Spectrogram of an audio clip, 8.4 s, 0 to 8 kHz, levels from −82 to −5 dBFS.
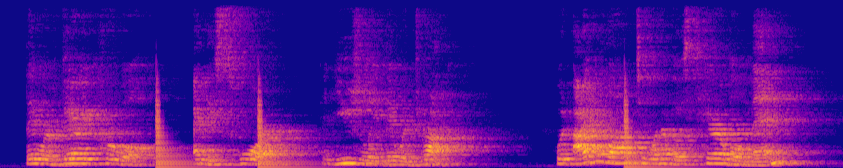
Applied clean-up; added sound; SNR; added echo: none; Guitar; 8 dB; reverberation time 1.1 s.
